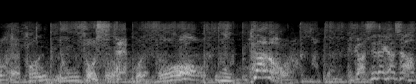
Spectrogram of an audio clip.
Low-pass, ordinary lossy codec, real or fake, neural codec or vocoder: 7.2 kHz; Opus, 16 kbps; fake; codec, 16 kHz, 4.8 kbps, FACodec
